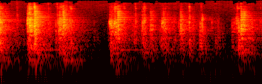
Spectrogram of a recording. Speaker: A lot of metal on metal. Real noisy. And if you can see in there, these bearings are toast.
